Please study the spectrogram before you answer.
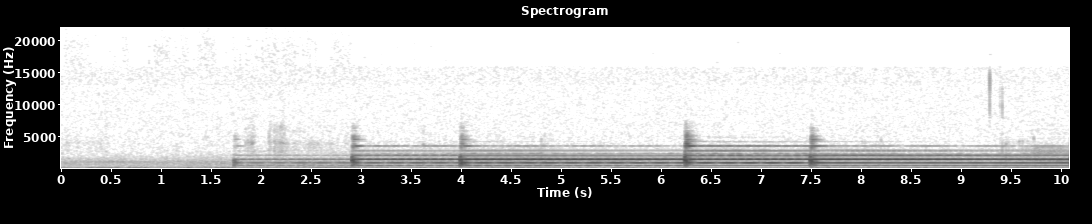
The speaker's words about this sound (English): And so first the bell is rung according to the number of the day, in this case being 5.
